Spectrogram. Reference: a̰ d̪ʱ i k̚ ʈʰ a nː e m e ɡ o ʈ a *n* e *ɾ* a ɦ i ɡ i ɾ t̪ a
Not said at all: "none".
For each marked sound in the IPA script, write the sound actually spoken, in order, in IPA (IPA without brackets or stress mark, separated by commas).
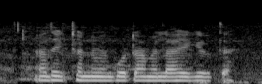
m, l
